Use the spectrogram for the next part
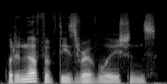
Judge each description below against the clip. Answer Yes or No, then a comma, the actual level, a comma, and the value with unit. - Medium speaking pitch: No, low, 100 Hz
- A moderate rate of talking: Yes, average, 180 wpm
